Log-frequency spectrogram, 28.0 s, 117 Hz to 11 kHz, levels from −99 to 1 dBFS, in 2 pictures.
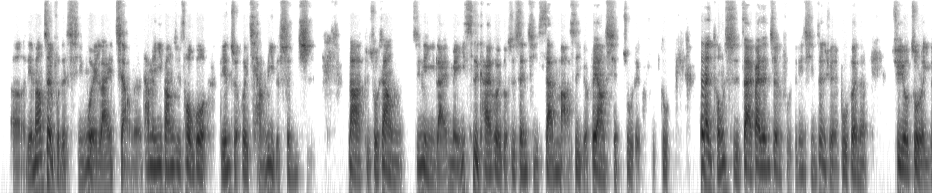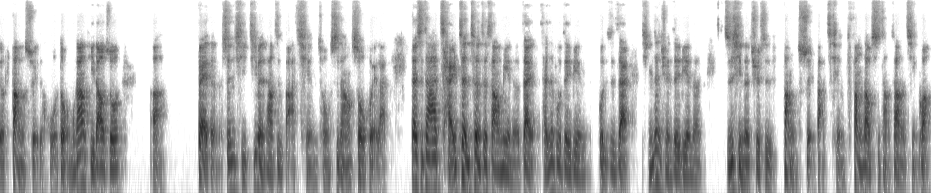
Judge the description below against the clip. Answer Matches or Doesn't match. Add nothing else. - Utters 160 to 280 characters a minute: Doesn't match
